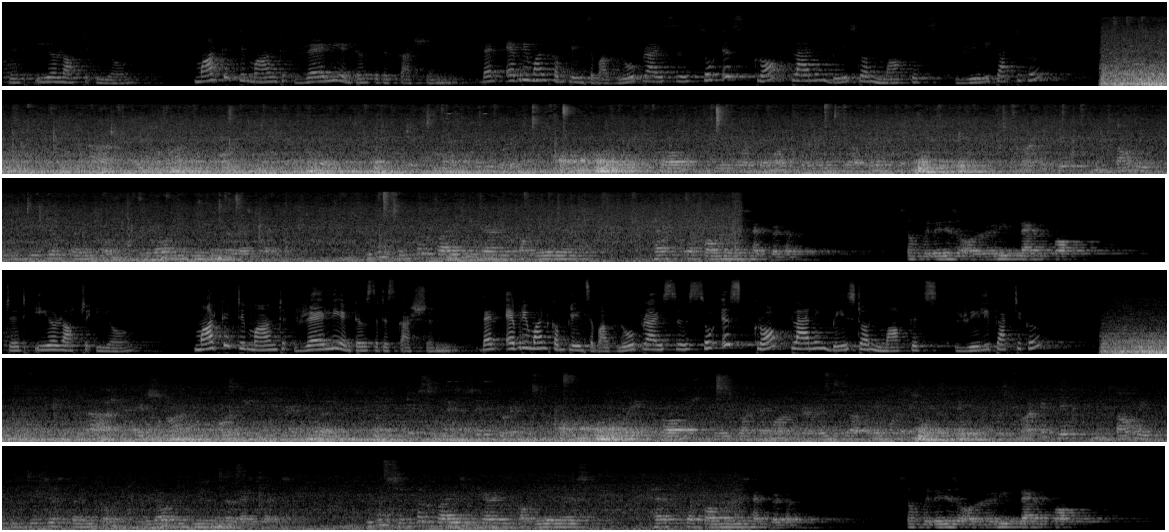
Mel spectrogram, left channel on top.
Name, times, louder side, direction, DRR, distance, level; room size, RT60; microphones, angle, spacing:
voice 1, 0.0-1.3 1.9-10.4, right 6 dB, 70° right, 13 dB, 0.5 m, -41 dB
sound 1, 11.0-30.7, left 2 dB, 90° left, 0.8 m, -33 dB
voice 2, 12.4-15.1 15.6-16.9 17.7-21.0 21.8-22.5 22.8-26.2 26.9-29.2 29.7-31.3 32.4-33.9, equal, ahead, 4 dB, 1.0 m, -38 dB
13.0 x 6.4 x 4.6 m, 1.2 s
head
